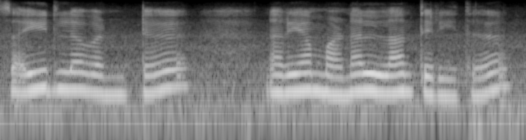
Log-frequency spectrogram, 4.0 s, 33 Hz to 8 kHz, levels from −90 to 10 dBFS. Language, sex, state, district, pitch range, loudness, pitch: Tamil, female, Tamil Nadu, Chennai, 200-225 Hz, -14 LUFS, 215 Hz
